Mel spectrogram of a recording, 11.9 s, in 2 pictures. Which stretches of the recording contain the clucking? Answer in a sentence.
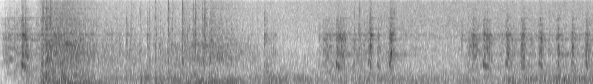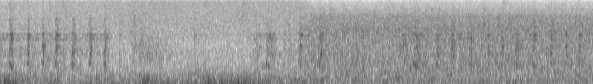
The clucking can't be heard in this clip.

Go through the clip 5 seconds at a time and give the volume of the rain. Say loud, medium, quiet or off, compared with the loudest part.
medium, loud, loud.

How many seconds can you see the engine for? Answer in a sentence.
The engine can be heard for 12 seconds in total.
